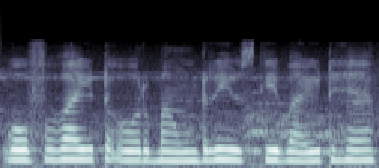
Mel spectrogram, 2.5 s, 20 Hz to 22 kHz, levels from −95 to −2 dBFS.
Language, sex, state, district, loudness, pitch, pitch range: Hindi, female, Punjab, Fazilka, -15 LUFS, 230 Hz, 220-235 Hz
